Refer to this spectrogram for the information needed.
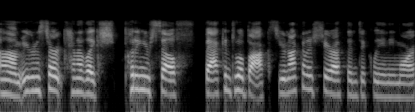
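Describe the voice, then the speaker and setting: With lively intonation, a woman talks at a fairly quick pace in a fairly high pitch. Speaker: direct sales top-rank consultant. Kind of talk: online training chat. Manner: fast.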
